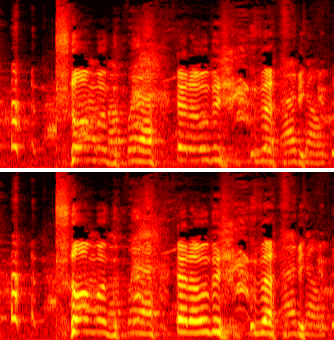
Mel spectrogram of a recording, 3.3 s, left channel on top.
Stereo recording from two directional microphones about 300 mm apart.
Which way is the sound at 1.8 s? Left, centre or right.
Centre.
